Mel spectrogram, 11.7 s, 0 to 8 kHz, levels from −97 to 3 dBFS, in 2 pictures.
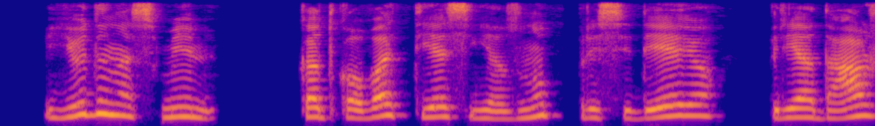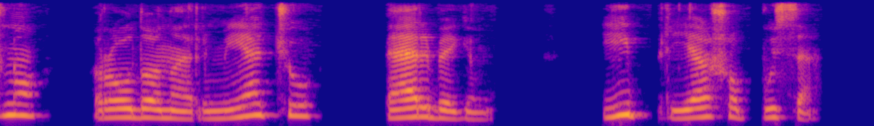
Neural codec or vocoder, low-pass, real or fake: none; 7.2 kHz; real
